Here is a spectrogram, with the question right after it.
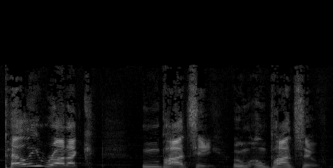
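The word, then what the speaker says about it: Pelly Ruddock Mpanzu: Pelly Ruddock Umpansu.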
